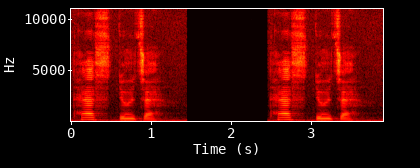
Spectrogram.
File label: yellow legs sandpiper, Kaska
